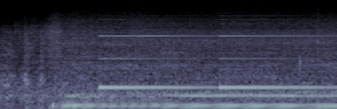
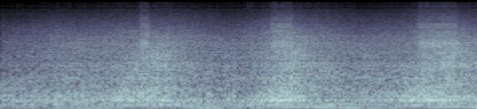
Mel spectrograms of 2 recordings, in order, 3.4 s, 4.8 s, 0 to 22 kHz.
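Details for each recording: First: Toyota with 40,000 miles at an auction yard. The engine catches within half a second and settles into a smooth, steady idle with no knocks or misses: normal start and idle. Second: Nissan 350Z with 48,111 miles at auction, low fuel, heard from outside: three smooth revs, faint possible knock under revving, cause unconfirmed; suspected knocking when revving.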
